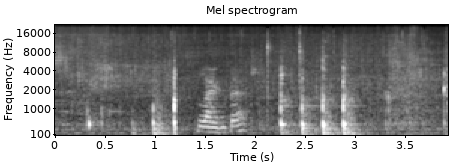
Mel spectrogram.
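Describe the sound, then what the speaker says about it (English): Spices frying for Punjabi mutton masala curry, with sharp scraping stirs repeating through the clip over a steady sizzle, close up, and a brief voice speaking in the middle. "So I'm frying all the spices"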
